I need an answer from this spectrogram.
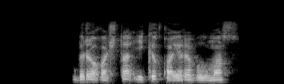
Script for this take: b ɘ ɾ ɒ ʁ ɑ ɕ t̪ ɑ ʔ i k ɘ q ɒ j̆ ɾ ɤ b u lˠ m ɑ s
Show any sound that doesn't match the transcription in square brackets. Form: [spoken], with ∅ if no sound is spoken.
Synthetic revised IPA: b ɘ ɾ ɒ ʁ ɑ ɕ t̪ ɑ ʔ i k ɘ q ɒ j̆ ɾ ɤ b u lˠ m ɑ s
